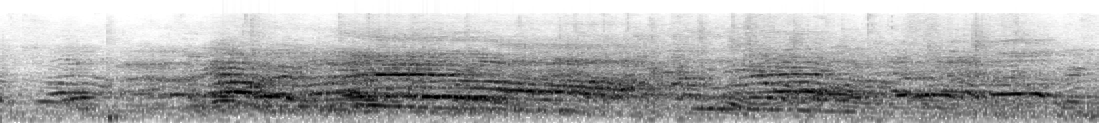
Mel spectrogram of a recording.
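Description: Young men cheer loudly.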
